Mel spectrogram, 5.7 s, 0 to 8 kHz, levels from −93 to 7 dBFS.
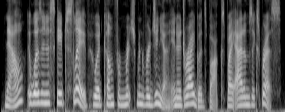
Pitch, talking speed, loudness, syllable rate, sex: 215 Hz, 210 wpm, -19 LUFS, 5.2 syllables/s, female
